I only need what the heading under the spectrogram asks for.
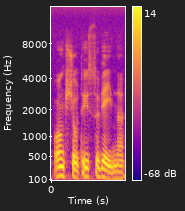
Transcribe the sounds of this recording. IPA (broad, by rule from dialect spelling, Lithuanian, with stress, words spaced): oː ɐŋksʲˈt͡ʃʲɛʊ tɐɪ sʊˈʋʲɛɪnɐ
